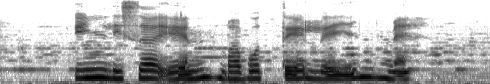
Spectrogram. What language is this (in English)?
Santali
